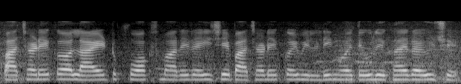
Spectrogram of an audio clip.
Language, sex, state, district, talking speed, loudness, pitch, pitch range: Gujarati, female, Gujarat, Gandhinagar, 210 wpm, -18 LUFS, 220 Hz, 215-225 Hz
